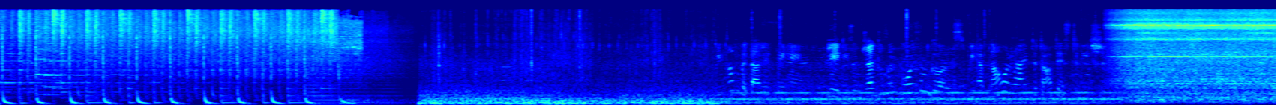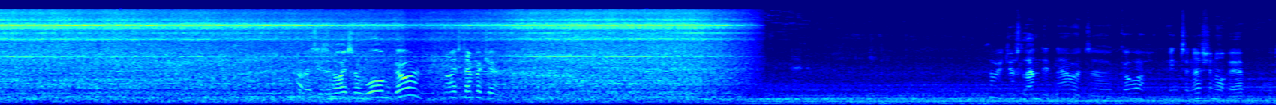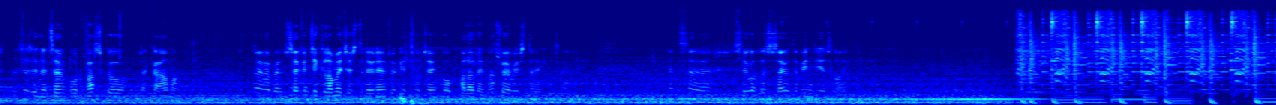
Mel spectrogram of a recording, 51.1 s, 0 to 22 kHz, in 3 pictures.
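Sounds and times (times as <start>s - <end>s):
car interior road rumble: 5.6s - 14.7s
steady cabin hum: 5.6s - 27.2s
jet engines roaring: 5.6s - 30.1s
wheels rumbling on runway: 5.6s - 47.6s.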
